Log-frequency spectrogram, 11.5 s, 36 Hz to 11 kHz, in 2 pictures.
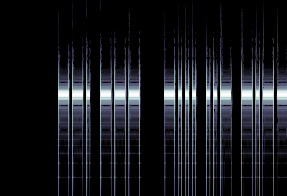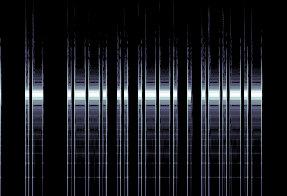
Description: Morse code, heard as a keyed tone, about 17 wpm, 700 Hz. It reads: GO BUY A PIPE.
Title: Sentences from Top 1500 Words 17wpm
